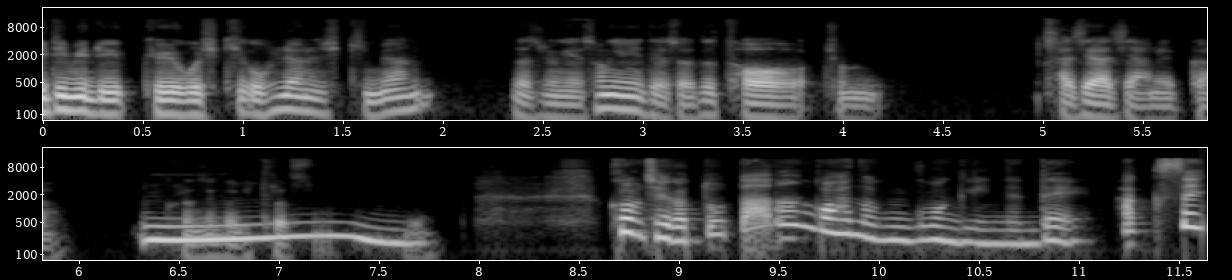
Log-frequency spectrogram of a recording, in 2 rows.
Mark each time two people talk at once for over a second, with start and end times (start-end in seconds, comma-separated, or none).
6.4-7.8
